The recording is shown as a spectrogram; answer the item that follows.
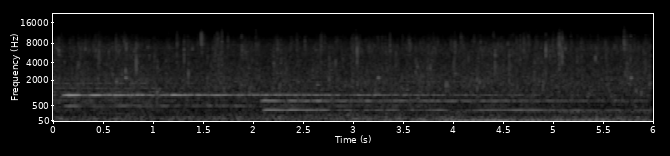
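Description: Slow ambient music of long held notes, two sounding from the start and two lower ones joining about two seconds in, over a steady rain-like patter.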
